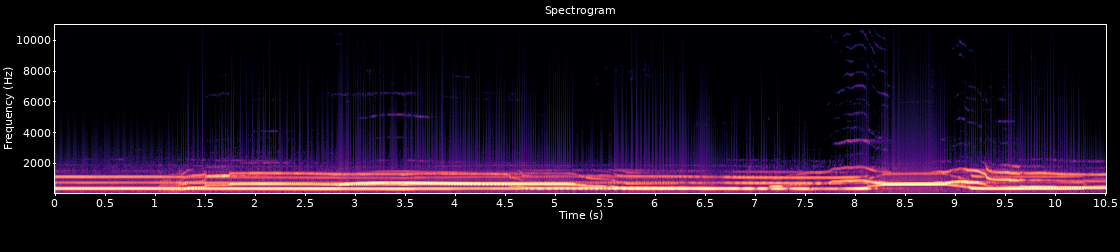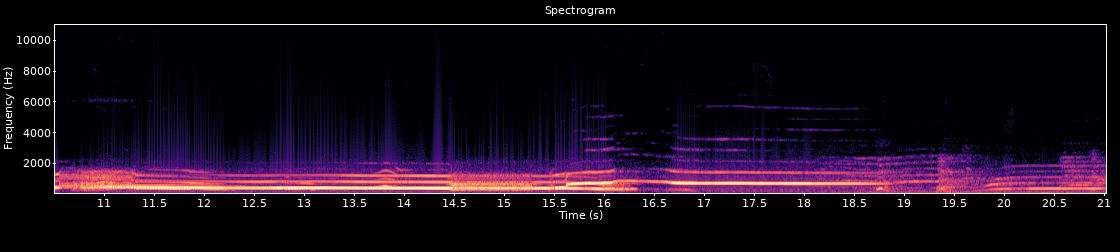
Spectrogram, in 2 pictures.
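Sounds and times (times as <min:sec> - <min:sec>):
wolves howling: 0:01.0 - 0:21.0
rough noisy wolf calls: 0:17.6 - 0:21.0.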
